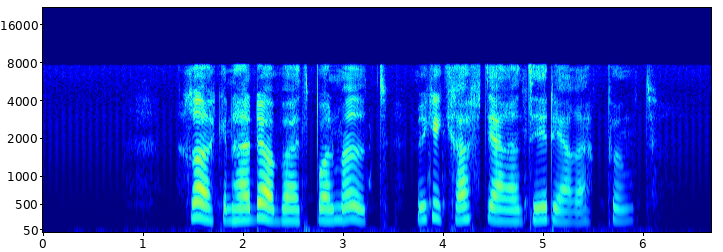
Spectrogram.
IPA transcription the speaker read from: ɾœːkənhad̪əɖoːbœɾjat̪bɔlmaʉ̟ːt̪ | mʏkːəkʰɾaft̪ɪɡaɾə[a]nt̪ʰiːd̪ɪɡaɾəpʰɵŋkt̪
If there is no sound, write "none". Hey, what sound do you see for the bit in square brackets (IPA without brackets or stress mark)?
ɛ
